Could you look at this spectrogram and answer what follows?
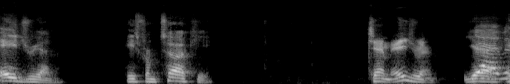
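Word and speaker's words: Cem Adrian: adrian he's from turkey jim adrian yeah like it's spelled in turkish like sen like with that c and they're funny c e m and adrian okay c e m adrian yeah he's turkish but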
